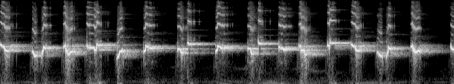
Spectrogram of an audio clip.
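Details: Sooty-headed bulbul training song in 'full ropel' style, a steady stream of bright, ringing whistles with crisp clicking starts, some rising and some dropping, about three per second.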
